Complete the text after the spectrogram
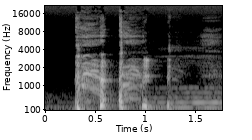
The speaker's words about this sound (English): grabs a handkerchief from her pocket and coughs into it.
